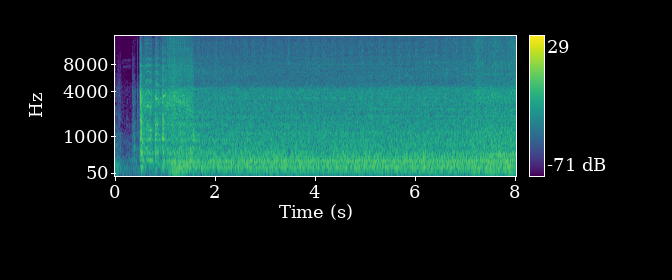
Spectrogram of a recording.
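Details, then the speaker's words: 1995 Jeep Cherokee XJ after JeepCables Big 7 wiring upgrade and high-output JS alternator install; brief crank, catches cleanly, settles into steady even idle with no dips or hunting; previously RPMs dropped and stalled at idle, now runs normally. "So I've been driving it around for a couple days now with the new alternator installed, and it's been running way better than it ever has before."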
